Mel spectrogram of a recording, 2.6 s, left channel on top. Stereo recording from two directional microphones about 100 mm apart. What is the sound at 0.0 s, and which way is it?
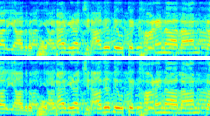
Speech, 35° right (ahead or behind).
